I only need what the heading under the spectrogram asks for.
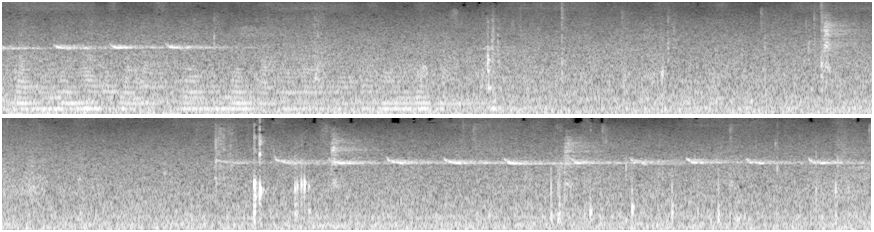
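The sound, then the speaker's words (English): A housefly buzzes with a low, droning hum that wavers and comes in bursts, alongside a faint steady high whine and a few soft clicks and taps. No one speaks. “I can hear the fly so well.”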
